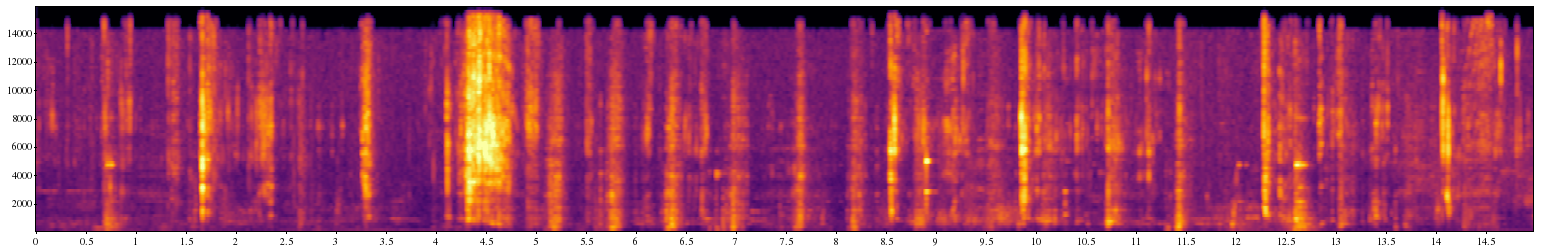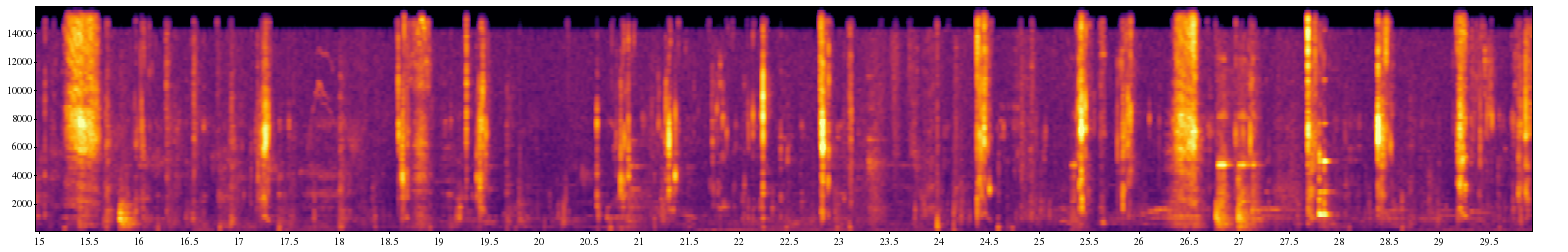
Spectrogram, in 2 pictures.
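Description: Close-up chewing of crisp deep-fried battered chicken wings and rice: irregular crunches and wet mouth clicks, several a second at times.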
